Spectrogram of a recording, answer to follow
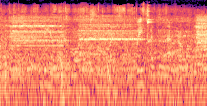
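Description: Soundtrack of an old black-and-white horror-movie trailer playing over the theatre's speakers: dramatic music with held notes and a voice. Dishes and cutlery clink, with one sharp clink about three seconds in.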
